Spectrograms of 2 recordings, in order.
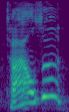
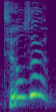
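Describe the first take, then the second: First: Tilza with a long i, as in "tile"; high, questioning "TILE-za"; alternative pronunciation. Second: Tilza with a short i, as in "till"; high, questioning "TILL-za"; unsure pronunciation. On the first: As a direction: try Tilza with the first syllable like "tile". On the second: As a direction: try Tilza with the first syllable like "till". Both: Shown as a demonstration. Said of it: "Patrick Ty".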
